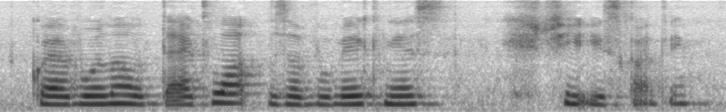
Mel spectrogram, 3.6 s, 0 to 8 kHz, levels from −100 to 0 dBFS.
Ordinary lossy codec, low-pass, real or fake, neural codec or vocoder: none; none; fake; codec, 16 kHz, 8 kbps, FunCodec, trained on LibriTTS, 25 frames a second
